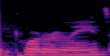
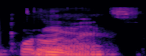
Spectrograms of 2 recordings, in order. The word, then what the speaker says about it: Port Orleans: Port Orleans Port Orleans we hear both ways how do you say it Lauren Port Orleans you say Porter Lanes I say Portland what you're I like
